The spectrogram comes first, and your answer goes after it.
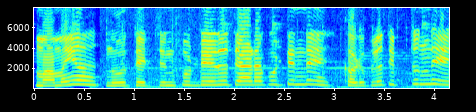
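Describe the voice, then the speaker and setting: A woman's voice: very high voice, quick pace, soft background music. A woman voicing Shinchan, a cheeky and greedy little boy, in a cartoon dub. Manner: cheeky, excitable.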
